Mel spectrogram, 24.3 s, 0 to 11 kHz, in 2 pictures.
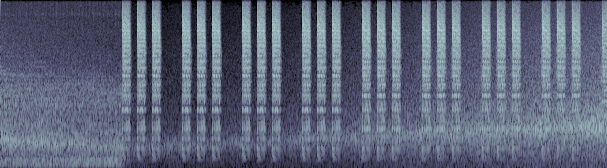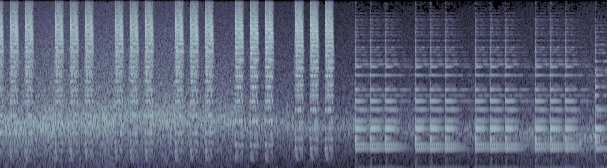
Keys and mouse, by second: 1.1 click, 2.5 click, 3.7 click, 5.3 click, 6.9 click, 8.6 click, 10.1 click, 11.5 click, 12.4 click, 14.0 click, 14.7 click, 15.9 click, 17.3 click, 18.3 click, 20.1 click, 20.9 click, 21.9 x, 22.4 click.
